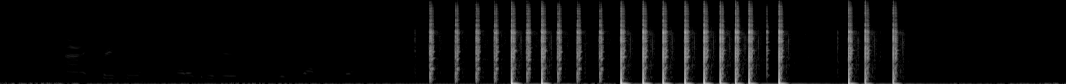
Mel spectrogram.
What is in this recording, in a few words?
trracer auto trigger, guns; trracer raw autotrigger some clip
